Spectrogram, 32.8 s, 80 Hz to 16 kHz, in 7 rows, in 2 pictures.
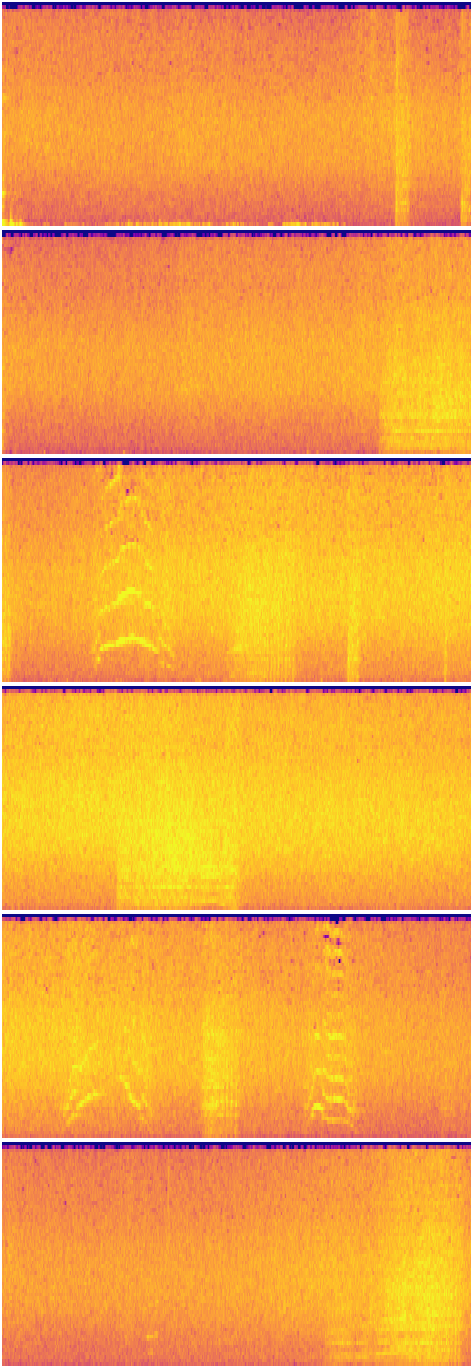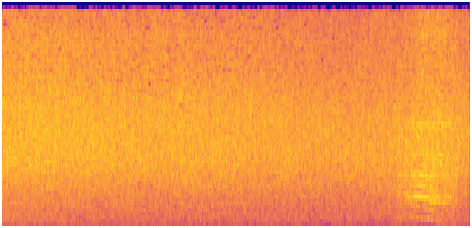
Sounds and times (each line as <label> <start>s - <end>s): windy forest 0.0s - 32.8s
squeeky tree 3.8s - 4.8s
squeeky tree 8.5s - 9.6s
squeeky tree 10.2s - 13.1s
squeeky tree 15.2s - 16.6s
squeeky tree 19.3s - 22.5s
squeeky tree 24.7s - 25.3s
squeeky tree 26.6s - 28.2s
squeeky tree 32.0s - 32.8s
